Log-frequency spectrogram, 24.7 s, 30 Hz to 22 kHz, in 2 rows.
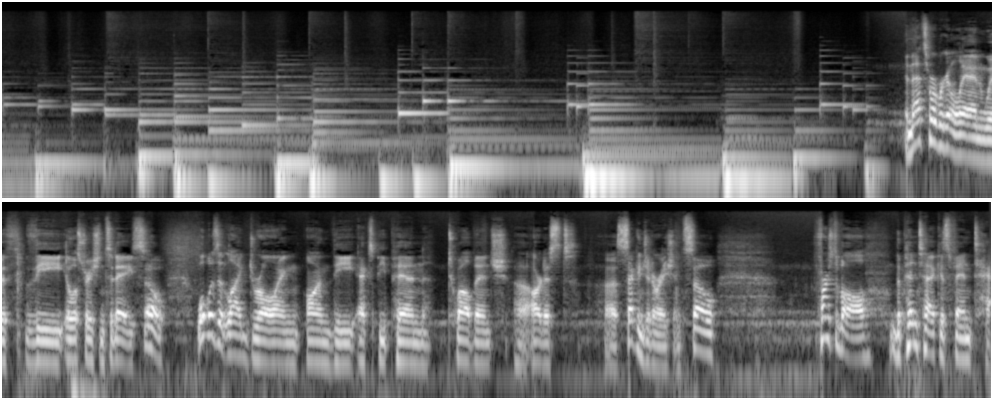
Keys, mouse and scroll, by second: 0.0 space, 1.3 space, 2.2 f.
